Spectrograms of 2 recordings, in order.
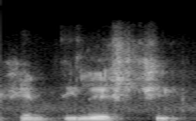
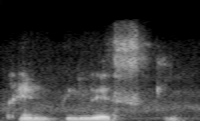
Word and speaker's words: Gentileschi: En italiano parece que así se pronuncia el Gentileschi, como Gentileschi.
